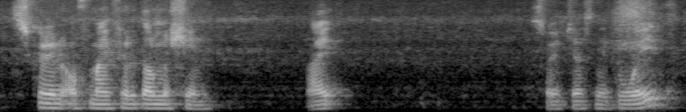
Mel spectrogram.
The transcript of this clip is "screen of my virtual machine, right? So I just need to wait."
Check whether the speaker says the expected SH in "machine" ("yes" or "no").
yes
